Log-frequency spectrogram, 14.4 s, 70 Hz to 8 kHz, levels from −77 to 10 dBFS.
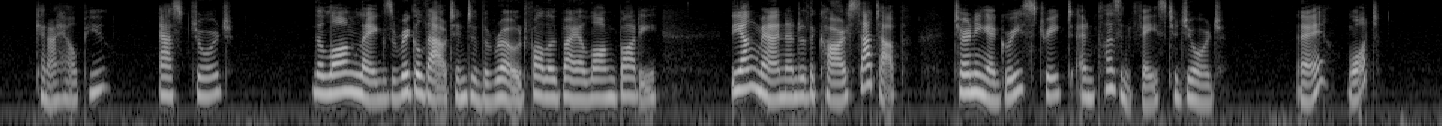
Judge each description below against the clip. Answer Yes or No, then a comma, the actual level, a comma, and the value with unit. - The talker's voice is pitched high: Yes, high, 215 Hz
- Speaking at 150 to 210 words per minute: Yes, average, 160 wpm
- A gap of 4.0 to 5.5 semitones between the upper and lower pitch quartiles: No, average, 3.6 semitones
